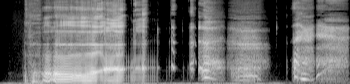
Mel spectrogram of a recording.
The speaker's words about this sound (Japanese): かーやっべー、画面揺れちゃうくらいの爆音ゲップでした。いやん、超はずい。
